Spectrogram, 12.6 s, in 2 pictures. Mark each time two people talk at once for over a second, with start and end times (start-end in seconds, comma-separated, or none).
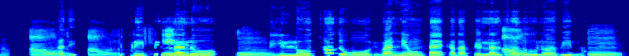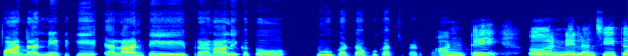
none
